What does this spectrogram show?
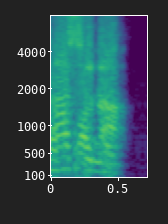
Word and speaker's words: Asuna: Oh, It's pronounced Asuna.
